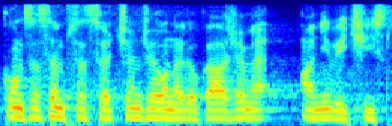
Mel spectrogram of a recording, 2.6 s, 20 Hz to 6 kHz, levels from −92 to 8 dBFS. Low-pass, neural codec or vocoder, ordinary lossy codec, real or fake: 5.4 kHz; none; MP3, 48 kbps; real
